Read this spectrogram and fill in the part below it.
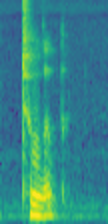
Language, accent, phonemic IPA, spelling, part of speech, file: English, US, /ˈtulɪp/, tulip, noun, En-us-tulip.ogg
- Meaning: 1. A type of flowering plant, genus Tulipa 2. The flower of this plant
